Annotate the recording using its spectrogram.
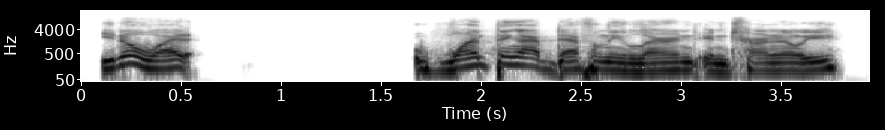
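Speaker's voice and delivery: normal talking voice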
